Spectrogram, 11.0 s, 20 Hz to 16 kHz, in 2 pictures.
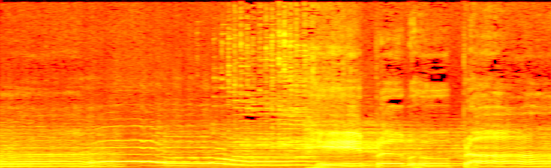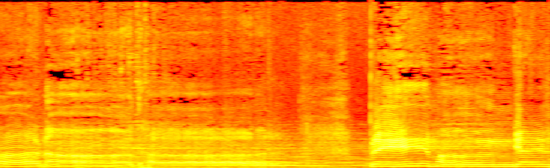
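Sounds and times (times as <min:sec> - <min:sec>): man singing devotional chant: 0:03.1 - 0:08.5, 0:09.2 - 0:11.0.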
